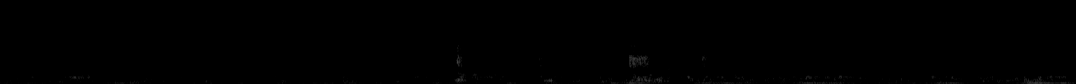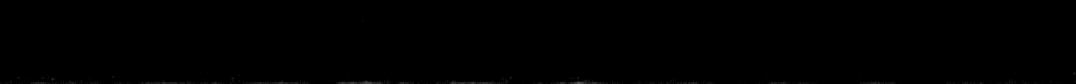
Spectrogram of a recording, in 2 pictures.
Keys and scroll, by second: 1.2-13.1 scroll, 14.3 m, 16.8 w.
